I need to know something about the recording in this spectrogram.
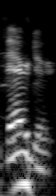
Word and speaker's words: Werder: Assim, falando meio portuguesado, é Werder, mas é Werder. Lá se pronuncia.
